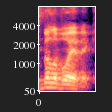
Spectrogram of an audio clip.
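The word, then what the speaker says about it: Milivojević: question uh gentlemen how on Earth do you pronounce your last name what it it's milovic mil aoic mil ayic I am so sorry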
